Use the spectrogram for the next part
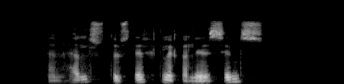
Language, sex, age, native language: Icelandic, male, 50-59, Icelandic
